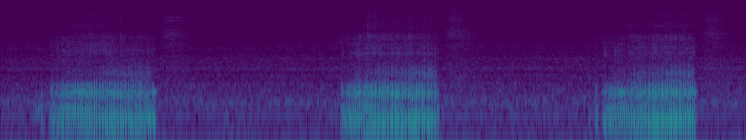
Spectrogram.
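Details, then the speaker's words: Simulated snoring, voiced for a female French bulldog puppy shown lying awake: three loud, rattling snores about two seconds apart with quiet pauses. "I'm a pretty girl and I don't snore but I'm going to snore for you just because you expect me to"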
